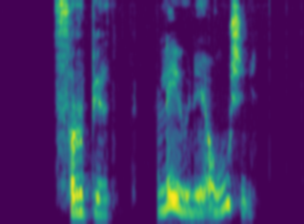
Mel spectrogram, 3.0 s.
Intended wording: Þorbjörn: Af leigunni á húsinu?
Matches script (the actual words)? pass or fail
pass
